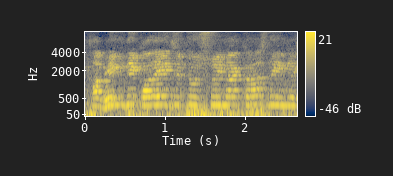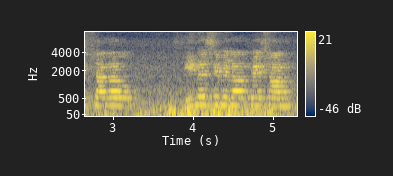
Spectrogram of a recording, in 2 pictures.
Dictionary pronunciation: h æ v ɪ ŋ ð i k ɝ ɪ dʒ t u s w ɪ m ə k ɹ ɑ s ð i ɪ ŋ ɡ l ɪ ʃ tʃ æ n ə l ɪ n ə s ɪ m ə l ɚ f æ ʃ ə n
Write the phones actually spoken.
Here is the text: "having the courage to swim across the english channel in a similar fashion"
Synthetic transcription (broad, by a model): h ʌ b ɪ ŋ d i k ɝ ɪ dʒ t u s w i m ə k ɹ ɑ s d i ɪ ŋ ɡ l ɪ s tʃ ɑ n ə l ɪ n ə s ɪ m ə l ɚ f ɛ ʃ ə n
